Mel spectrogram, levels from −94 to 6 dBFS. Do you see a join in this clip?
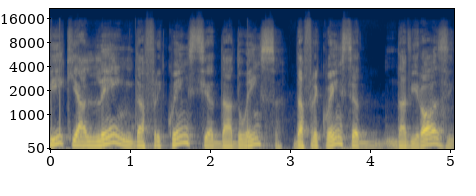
no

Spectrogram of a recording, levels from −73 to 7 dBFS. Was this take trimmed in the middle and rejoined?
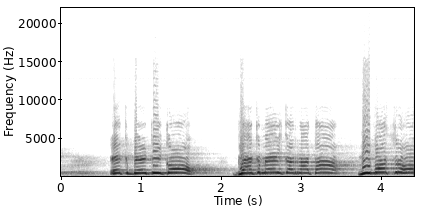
no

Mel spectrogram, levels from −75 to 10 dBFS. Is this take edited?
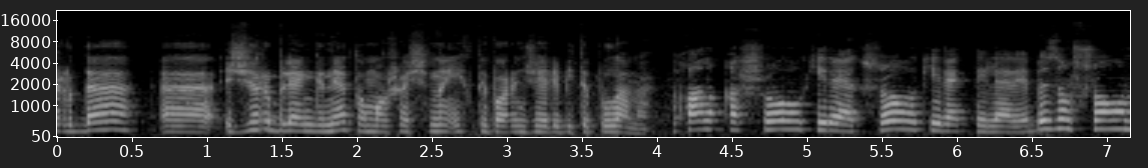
yes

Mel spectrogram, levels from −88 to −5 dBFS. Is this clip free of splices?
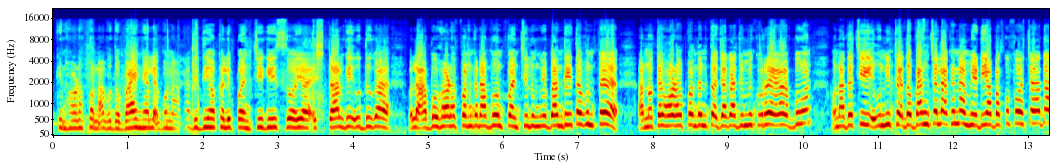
no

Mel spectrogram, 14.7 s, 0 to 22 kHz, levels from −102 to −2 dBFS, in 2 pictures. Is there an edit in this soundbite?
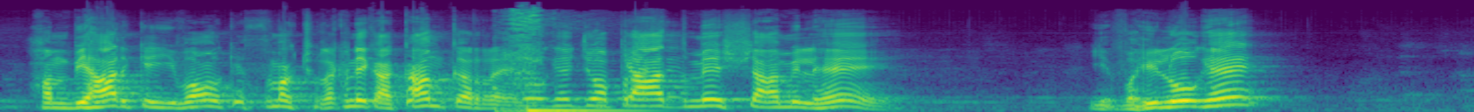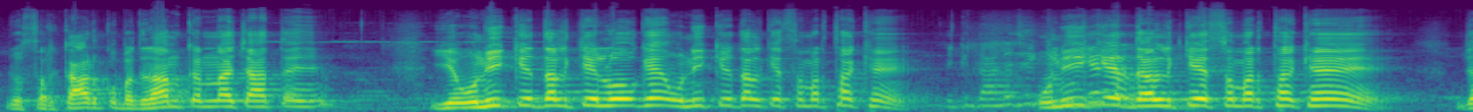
yes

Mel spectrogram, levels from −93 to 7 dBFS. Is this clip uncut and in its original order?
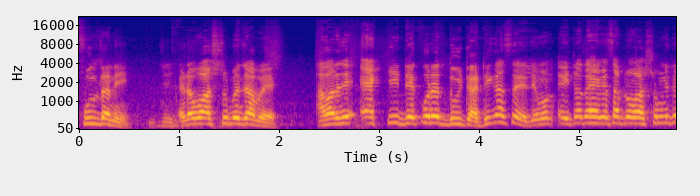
yes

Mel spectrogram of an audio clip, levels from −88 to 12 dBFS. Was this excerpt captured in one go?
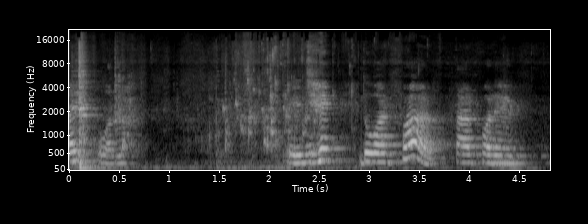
no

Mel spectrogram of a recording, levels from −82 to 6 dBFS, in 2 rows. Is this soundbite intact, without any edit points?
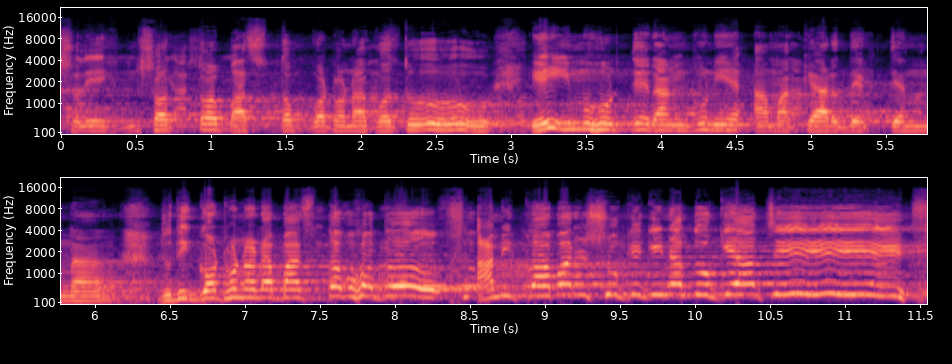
yes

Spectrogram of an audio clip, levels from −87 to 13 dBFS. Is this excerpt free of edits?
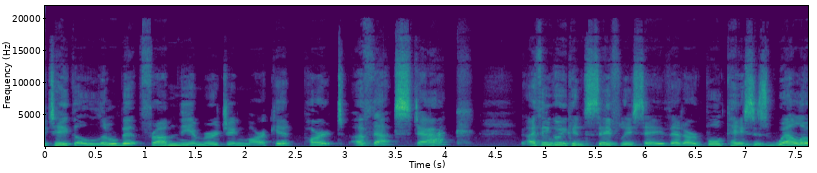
no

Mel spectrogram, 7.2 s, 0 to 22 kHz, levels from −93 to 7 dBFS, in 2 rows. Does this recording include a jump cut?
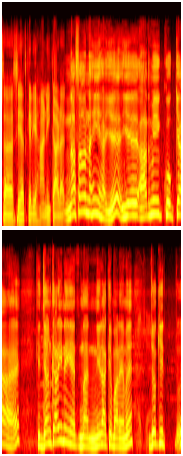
no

